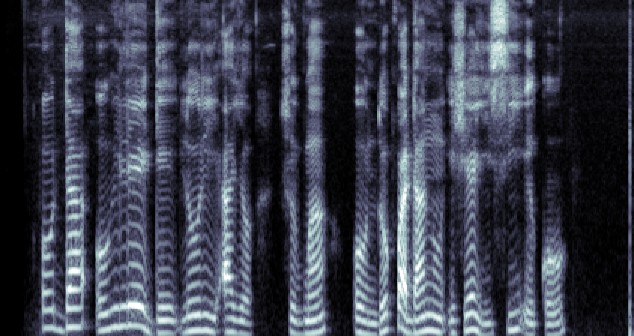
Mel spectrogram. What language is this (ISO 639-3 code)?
yor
